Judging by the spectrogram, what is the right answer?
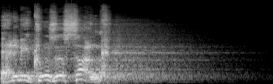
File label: Speech Destroy Enemy Cruiser, EN GB; World Of Warships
